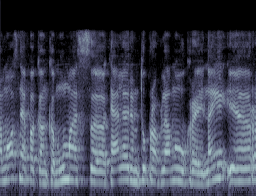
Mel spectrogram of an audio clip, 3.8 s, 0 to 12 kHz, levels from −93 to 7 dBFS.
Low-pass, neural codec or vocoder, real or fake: 7.2 kHz; codec, 16 kHz, 8 kbps, FunCodec, trained on Chinese and English, 25 frames a second; fake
